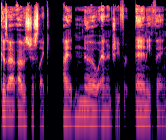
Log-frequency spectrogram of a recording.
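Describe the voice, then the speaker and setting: The recording is very clean and dry, close with no echo and a silent background. A man speaks at a fairly slow pace with a fairly low pitch and fairly even intonation. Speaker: podcast host. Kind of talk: casual conversation.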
